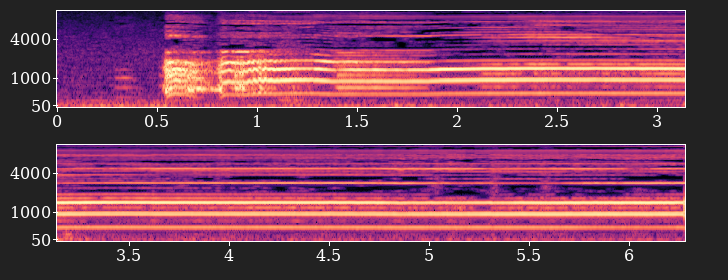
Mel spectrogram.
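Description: A rooster gives one long crow: a few quick rising notes, then a loud, steady, drawn-out tone held for over five seconds.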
